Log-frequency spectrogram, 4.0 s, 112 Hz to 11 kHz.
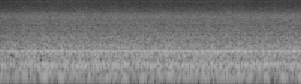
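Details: TDI Dynaload 100-300-2000 2 kW electronic load, reassembled after teardown and cleaning, constant current mode at 6 A, voltage lowered to about 32 V: steady, even fan rush with constant mid-pitched hum, no rattle or pitch wander; cooling fan smooth under load.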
